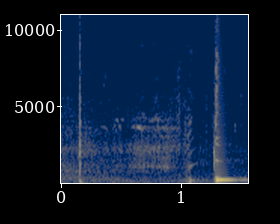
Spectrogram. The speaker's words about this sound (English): I just whacked myself in the head with my own water bottle.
